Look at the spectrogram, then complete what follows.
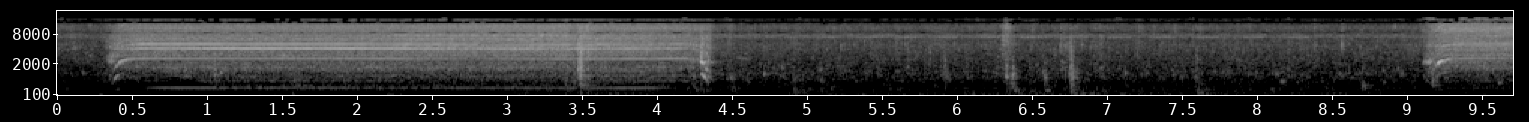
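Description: A small motor spinning up with a rising whine, running steadily for about four seconds and stopping, then starting up again near the end.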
